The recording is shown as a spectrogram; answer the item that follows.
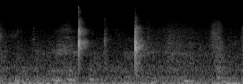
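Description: Two sharp clicks about half a second apart, over a low steady room hum.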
